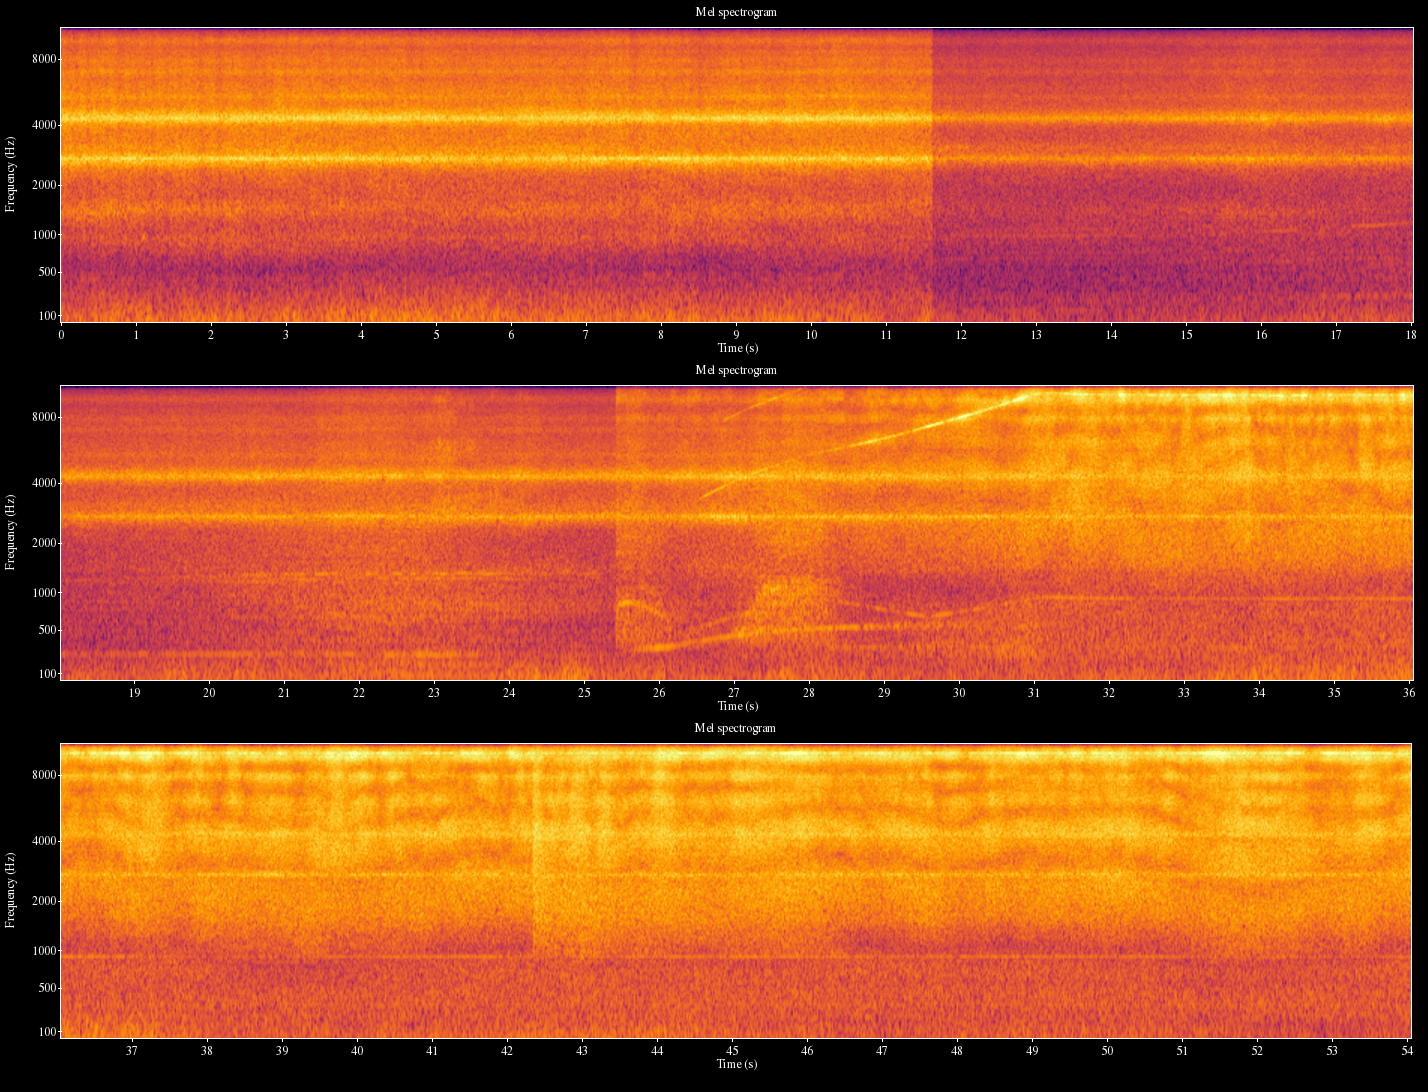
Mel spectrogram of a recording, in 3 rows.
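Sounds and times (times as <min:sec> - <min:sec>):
jet engines whining: 0:12.6 - 0:54.0.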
